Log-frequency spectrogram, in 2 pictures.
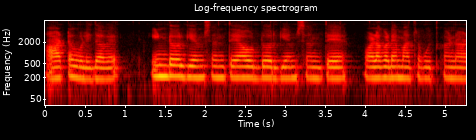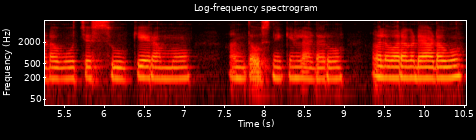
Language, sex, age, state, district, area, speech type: Kannada, female, 18-30, Karnataka, Chitradurga, rural, spontaneous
